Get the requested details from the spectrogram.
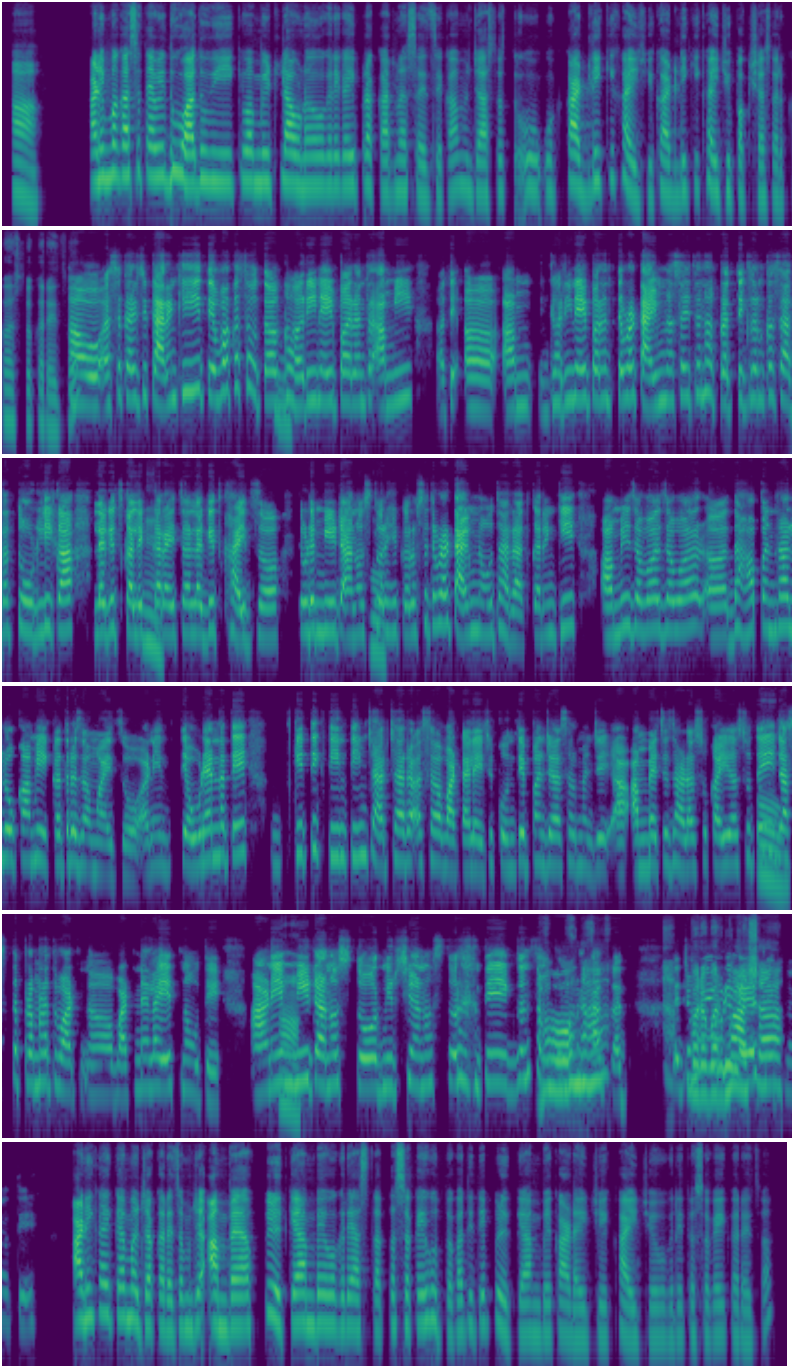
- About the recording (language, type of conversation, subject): Marathi, podcast, तू लहान असताना मोकळ्या आकाशाखाली कोणते खेळ खेळायचास?
- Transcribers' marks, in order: tapping; "आणोस तर" said as "आणेस्तोर"; "आणोस तर" said as "आणेस्तोर"; chuckle; laughing while speaking: "हो ना"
